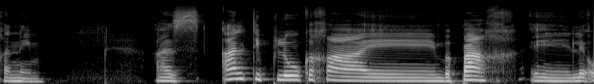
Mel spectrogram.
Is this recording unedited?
yes; 0 cuts

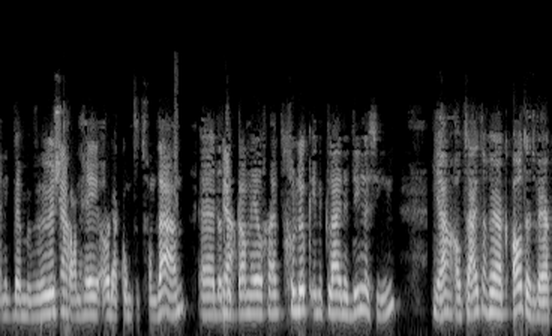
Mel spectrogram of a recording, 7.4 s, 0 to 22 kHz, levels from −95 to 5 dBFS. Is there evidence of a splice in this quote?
yes; 2 cuts; at 2.6 s, 5.7 s

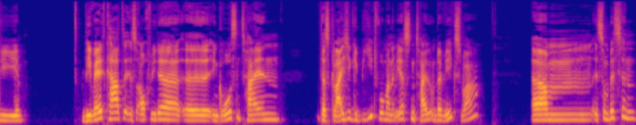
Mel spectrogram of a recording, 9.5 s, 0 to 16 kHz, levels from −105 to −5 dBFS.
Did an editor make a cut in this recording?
no; 0 cuts

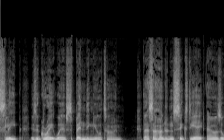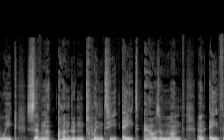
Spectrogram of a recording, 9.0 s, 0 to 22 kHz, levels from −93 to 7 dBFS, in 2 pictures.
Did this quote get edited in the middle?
yes; 1 cut; at 2.7 s

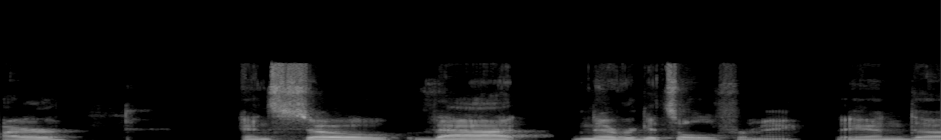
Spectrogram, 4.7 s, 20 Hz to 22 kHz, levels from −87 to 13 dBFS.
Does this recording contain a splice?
yes; 1 cut; at 2.8 s

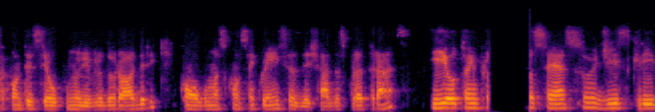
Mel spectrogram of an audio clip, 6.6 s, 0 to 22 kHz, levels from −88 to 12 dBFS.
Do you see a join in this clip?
yes; 1 cut; at 4.2 s

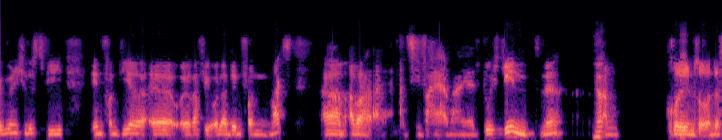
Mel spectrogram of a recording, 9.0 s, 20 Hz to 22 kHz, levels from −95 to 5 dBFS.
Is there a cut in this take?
yes; 1 cut; at 1.3 s

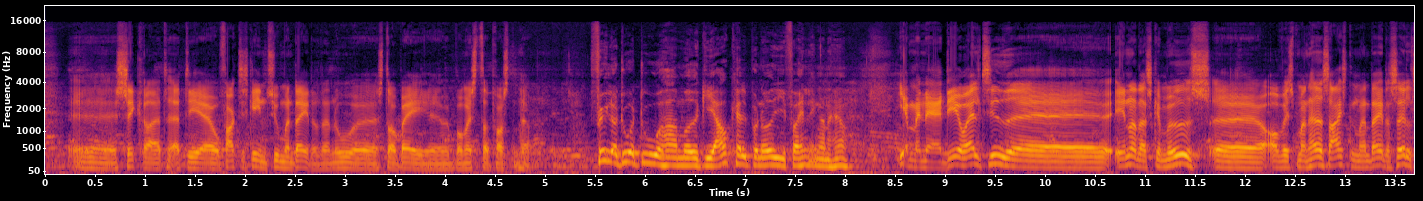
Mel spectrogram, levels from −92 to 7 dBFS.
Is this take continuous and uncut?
yes; 0 cuts

